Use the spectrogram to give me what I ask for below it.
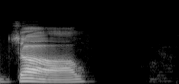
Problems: none marked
